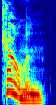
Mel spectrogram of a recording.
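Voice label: "cowman", British English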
